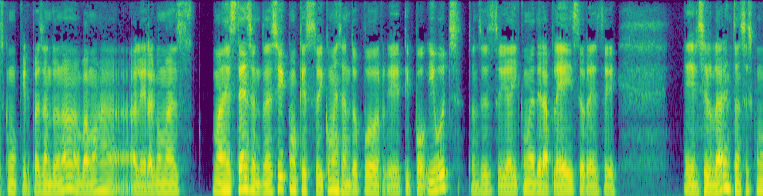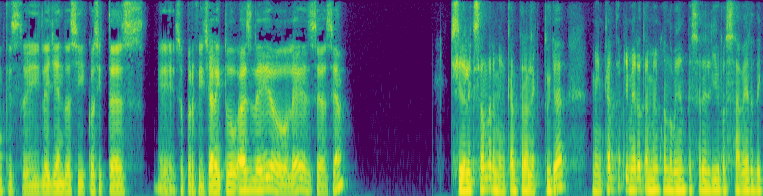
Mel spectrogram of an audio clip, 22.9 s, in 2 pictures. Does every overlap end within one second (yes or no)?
yes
